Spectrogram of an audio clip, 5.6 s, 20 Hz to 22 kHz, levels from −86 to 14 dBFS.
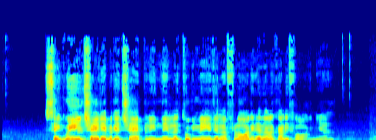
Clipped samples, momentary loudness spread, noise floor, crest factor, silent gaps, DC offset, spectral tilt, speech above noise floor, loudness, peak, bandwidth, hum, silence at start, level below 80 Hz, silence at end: under 0.1%; 17 LU; -59 dBFS; 18 dB; none; under 0.1%; -3.5 dB/octave; 41 dB; -17 LUFS; -2 dBFS; 16.5 kHz; none; 0.7 s; -60 dBFS; 0.65 s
